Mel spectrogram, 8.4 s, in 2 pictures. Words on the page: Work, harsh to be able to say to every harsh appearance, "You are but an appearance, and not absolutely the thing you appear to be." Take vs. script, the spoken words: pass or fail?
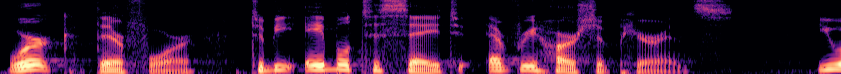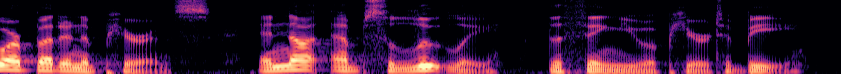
fail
